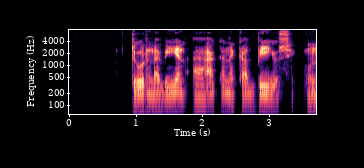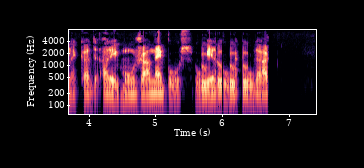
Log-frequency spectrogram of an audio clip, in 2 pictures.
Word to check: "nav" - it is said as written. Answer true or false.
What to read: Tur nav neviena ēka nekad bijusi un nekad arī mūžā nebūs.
false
